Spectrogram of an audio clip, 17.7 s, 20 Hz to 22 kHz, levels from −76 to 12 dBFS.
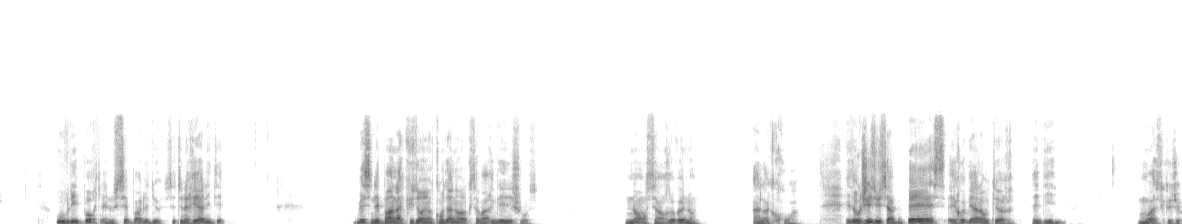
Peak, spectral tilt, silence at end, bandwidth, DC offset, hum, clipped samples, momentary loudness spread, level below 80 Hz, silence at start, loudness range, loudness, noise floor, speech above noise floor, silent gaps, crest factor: -6 dBFS; -6 dB/octave; 0 s; 11 kHz; under 0.1%; none; under 0.1%; 14 LU; -58 dBFS; 0.85 s; 8 LU; -24 LUFS; -85 dBFS; 62 dB; 5.06-5.22 s, 8.90-8.99 s, 9.05-9.36 s; 20 dB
